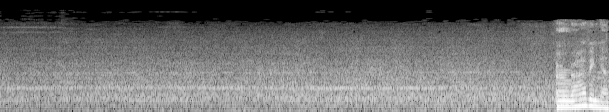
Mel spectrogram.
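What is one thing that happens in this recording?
A subway train hums and whines as it approaches through a tunnel.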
